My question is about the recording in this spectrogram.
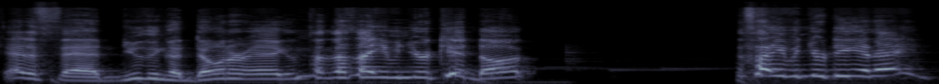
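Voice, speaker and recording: A man's voice: extremely high pitch, lively intonation, quick pace, a bit bright, faint music behind. A man in his thirties reading an article aloud on a stream, then breaking off into crude, mocking rants with frequent laughter. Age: 30s. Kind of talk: casual livestream commentary.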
